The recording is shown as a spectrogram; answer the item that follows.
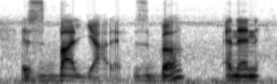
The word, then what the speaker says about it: sbagliare: When you're saying those two verbs, you have to pronounce the S like a Z, like a Z. Sbagliare, zb, and then svegliare, zv, okay?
